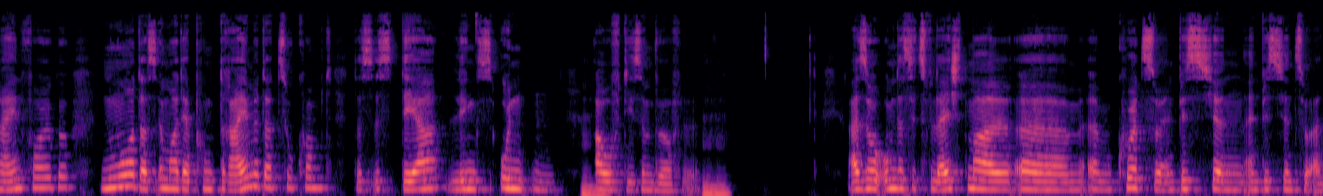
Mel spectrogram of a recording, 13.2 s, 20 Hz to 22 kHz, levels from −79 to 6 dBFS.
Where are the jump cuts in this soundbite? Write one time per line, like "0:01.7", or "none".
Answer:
none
